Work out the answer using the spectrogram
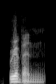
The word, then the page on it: ribbon: American English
